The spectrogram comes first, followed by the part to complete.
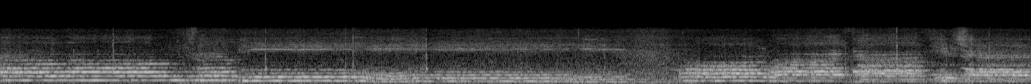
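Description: A large chorus singing a hymn a cappella in harmony, holding long chords that move to new chords a few times.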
